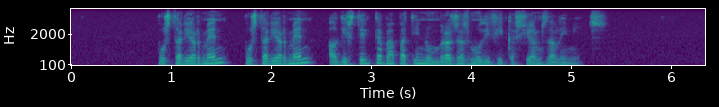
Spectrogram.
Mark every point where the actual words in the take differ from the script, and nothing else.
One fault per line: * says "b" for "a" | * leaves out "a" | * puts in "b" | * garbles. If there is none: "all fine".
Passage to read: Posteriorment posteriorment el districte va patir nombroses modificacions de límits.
all fine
